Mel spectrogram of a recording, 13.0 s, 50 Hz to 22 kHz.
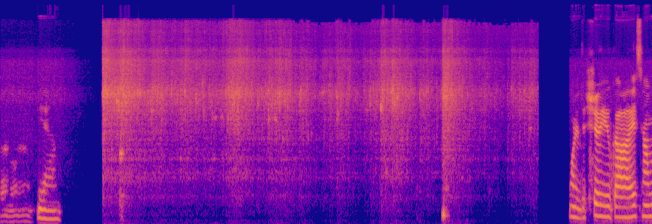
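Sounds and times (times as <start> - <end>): chicken frying in oil: 2.0 - 10.8.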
